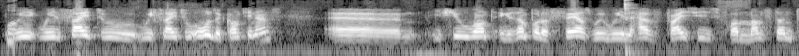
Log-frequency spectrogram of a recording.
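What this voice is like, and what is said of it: Slight foreign accent. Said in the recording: “Did you notice that I had an accent ... Un petit peu”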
